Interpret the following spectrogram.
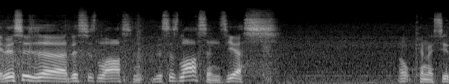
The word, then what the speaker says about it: Lawson: Here's the thing though, if you actually say Lawson to a Japanese person, they're not going to understand what you're talking about. You actually have to use the Japanese pronunciation. Lawson's. Lawson.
